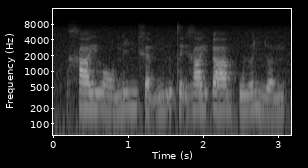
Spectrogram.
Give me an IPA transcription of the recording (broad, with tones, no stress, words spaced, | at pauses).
xa˧jlɔ̤˨˩ ni˧ŋxɛ̰˧˨m ŋɨ̰˧˥t̪ḛ˧˨ ɣa˧jɗaː˧mhwɨ˨˦ə̯ ɲə˨˦n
